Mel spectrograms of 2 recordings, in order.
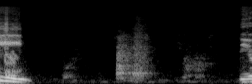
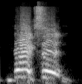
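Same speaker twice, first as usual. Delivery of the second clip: loud, high call of the name; 9 dB louder than usual. Real, not acted. Streamer calling a chat member by name, loud and high. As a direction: shout his name across the room.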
